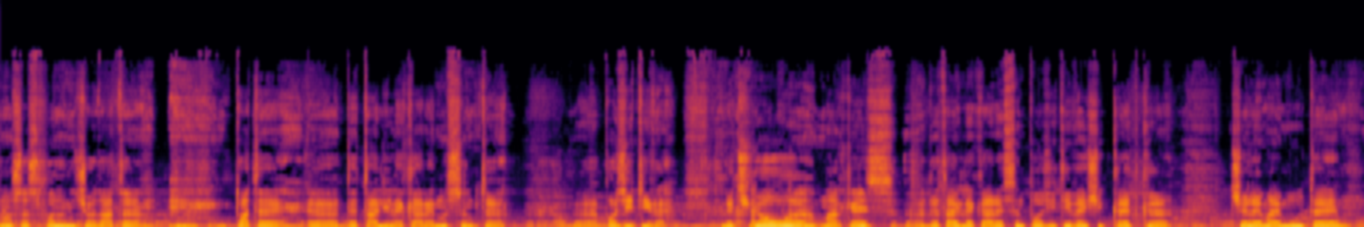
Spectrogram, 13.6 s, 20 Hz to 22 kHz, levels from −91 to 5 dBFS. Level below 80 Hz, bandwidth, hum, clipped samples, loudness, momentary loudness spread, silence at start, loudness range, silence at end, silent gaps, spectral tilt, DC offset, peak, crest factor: -44 dBFS; 17 kHz; none; under 0.1%; -17 LUFS; 10 LU; 0 s; 4 LU; 0 s; none; -5 dB/octave; under 0.1%; -2 dBFS; 14 dB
